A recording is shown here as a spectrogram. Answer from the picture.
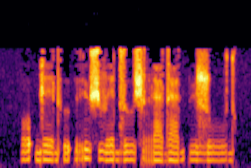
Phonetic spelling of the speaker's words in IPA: o˩ ʔ ɡ eː˩ d ʔ ɯ˩ ʔ r y˧˩˧ ʃ v e˩ d͡z ɯː˩ ʃ r æ˩ d æ˧˩˧ d p y˩ ɮ uː˩ d

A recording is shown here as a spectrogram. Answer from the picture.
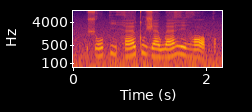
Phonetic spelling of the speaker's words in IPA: ʃ o k i h æ tʷ i ʒ æ w æ ɦ e ɦ ɒ k

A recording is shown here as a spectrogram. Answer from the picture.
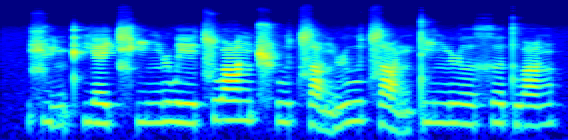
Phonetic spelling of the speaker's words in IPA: ɕ y̰˨˩ n pʰ j ɛ˧˥ t͡ɕʰ i˧˥ ŋ ɻ w e˧˥ ɪ̯ t͡s w ɑ˥ ŋ ʈ͡ʂʰ u˧˥ t͡s ɑ̰˨˩ ŋ ɻ u˥ t͡s ɑ̰˨˩ ŋ t̪ i˥ n ɻ ɤ˥˧ x ɤ˥˩ t̪ w ɑ˧˥ ŋ

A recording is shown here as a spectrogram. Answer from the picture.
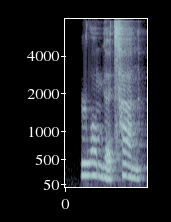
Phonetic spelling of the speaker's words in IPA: ɻ w ɔ˦ m ɥ ɛ̰˨˩ t͡sʰ a˥˨ n

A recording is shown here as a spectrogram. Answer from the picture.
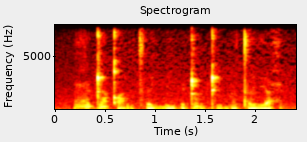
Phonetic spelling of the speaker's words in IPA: ʕ ə ʈ ɛ qʼ ɔ r t͡sʼ ɘ j n̪ e j ʔ ɘ ʈ ɔ r ʈʰ i b ɜ tʼ ə lʲ ɜ ħ

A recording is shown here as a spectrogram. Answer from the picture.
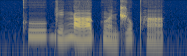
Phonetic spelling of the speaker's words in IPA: kʰ uː˦ ɡ e˨˦ ŋ aː˨˦ kʷ ã˨ d͡ʒ o˦ pʰ ã˨

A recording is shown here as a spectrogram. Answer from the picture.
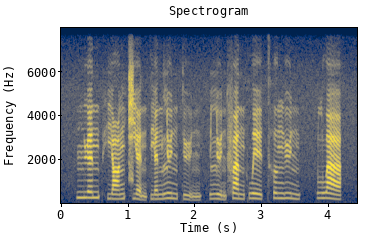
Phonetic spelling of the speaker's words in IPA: n̪ ɥ ɛ˦ n pʰ j ɑ˨˦ ŋ t͡ɕ j ɛ̰˨˩ n t̪ j ɛ˦ n l y˥˨ n t̪ y̰˨˩ n | l y̰˨˩ n f a˥˨ n k w e˥˨ ɪ̯ t̪ʰ ɤ˦ ŋ y˥˨ n | l w ä˥˨

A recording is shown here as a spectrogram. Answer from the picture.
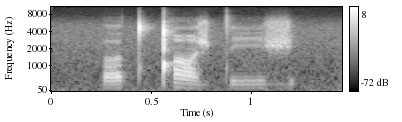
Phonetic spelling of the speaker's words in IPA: ʌ t ǃ ɑ ʒ t i ʒ

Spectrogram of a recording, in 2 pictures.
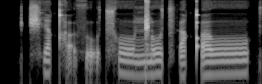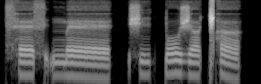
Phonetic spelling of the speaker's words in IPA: t͡ʃʰ i qʰ o̰ θ o̰ t͡sʰ oː ŋ͡ǁ o t͡sʼ ɐ qʼ oː | t͡sʰ ɛː s ḭ ŋ͡m ɛː | ʃ iː k͡p o ʒ ɐː ǁʰ ɐ

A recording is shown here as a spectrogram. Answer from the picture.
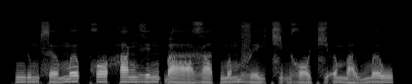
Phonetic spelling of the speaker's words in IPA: ŋ ɨ˨˩ m s əː˧˩ m əː˦˥ p̚ x ɔ˧ h a˧ ŋ ɣ e˨˦ ŋ ɓ aː˧˩ ɣ a˨˩ t̚ m ə˨˦ m v e˨˩ j t͡ɕ ə̰˧˨ n ɣ ɔ˨˩ t͡ɕ ə̰ː˧˥ m a˧˩ w m ə˧ w

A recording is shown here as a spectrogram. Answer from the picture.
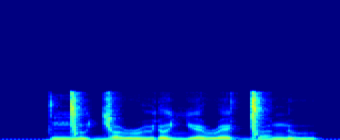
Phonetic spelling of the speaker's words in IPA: ŋ͡ǀ ɯ˨ ɟ ɐ˨ ɹ ʉ˧ ɾ ə˨ ʎ ɛ˨ ɹ ɛ˧ ɡ͡ǀ a˦ n ɯ˨

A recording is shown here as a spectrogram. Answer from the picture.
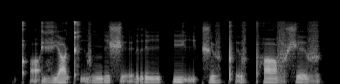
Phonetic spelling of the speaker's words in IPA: qʼ ɑ̰ vʲ ɑ kʼ ḭ v ŋ i ʃ ḛ r i | j ḭ t͡ʃ y v pʼ ḛ v pʰ ɑ v ʃ e v

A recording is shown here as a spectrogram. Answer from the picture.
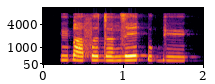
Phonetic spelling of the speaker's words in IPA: y ɓ a f ə d œ n z e k͡p u ɡ͡b y

